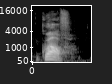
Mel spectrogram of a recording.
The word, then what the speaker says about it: Guelph: And you're from Guelph.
